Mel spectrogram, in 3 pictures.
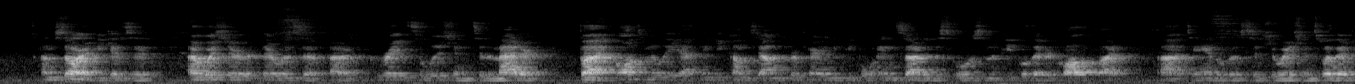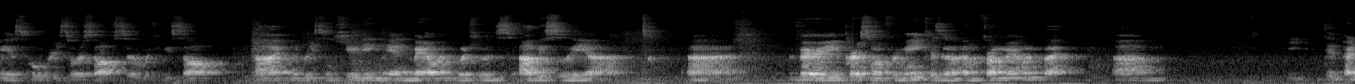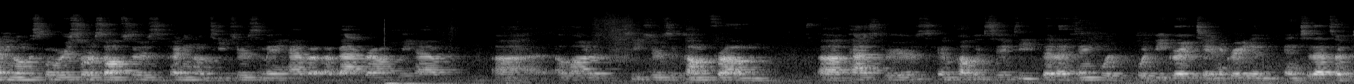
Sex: male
